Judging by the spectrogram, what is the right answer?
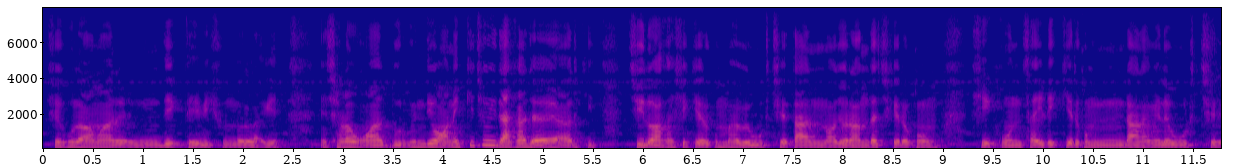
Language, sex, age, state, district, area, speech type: Bengali, male, 18-30, West Bengal, Birbhum, urban, spontaneous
